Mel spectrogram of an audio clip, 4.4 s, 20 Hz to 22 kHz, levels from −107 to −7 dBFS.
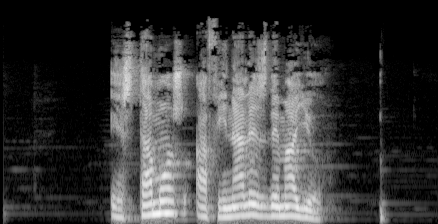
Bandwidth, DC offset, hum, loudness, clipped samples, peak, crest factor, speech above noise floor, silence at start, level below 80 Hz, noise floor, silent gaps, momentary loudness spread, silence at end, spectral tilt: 15 kHz; under 0.1%; none; -18 LUFS; under 0.1%; -2 dBFS; 20 dB; 66 dB; 1.1 s; -64 dBFS; -84 dBFS; none; 10 LU; 0.55 s; -4 dB/octave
